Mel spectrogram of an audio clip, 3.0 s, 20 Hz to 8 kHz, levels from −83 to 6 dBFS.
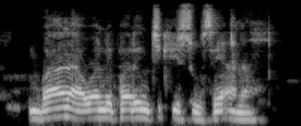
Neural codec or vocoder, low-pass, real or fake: none; 7.2 kHz; real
